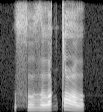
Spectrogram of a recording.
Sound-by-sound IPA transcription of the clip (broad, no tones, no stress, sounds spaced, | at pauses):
θ u ð ɤ ɡ tˤ ɤ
